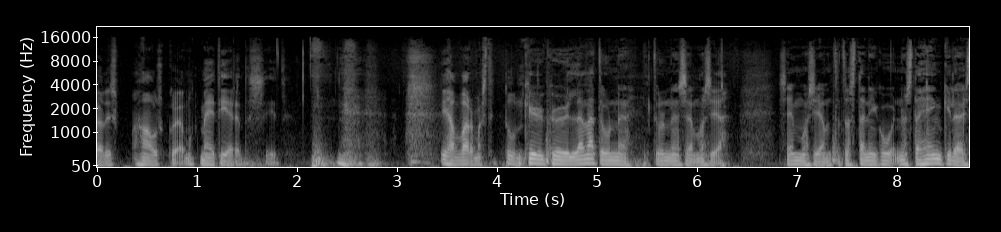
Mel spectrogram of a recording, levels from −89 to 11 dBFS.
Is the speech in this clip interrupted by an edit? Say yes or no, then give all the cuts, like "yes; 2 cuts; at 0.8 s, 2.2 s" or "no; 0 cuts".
no; 0 cuts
